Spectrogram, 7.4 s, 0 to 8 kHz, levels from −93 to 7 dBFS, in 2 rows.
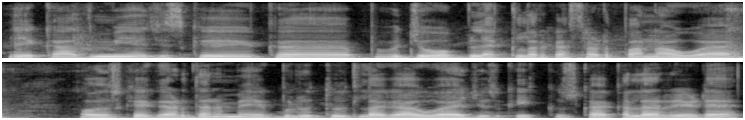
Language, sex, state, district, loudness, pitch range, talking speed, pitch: Hindi, male, Jharkhand, Deoghar, -16 LUFS, 130-135 Hz, 210 wpm, 130 Hz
